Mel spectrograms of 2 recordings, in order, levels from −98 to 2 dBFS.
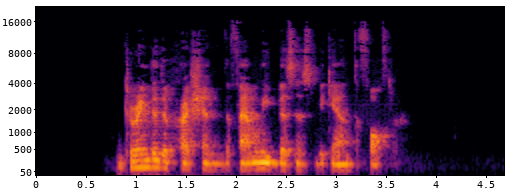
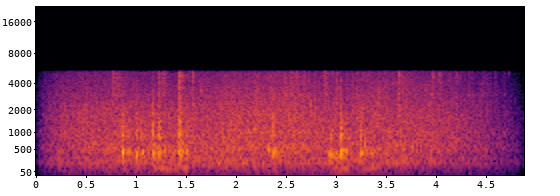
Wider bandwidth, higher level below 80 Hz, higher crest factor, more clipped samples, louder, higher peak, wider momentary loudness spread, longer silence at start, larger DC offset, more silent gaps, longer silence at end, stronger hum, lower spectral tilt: first, 15.5 kHz vs 5.4 kHz; about the same, -62 dBFS vs -60 dBFS; about the same, 22 dB vs 24 dB; neither; first, -23 LUFS vs -28 LUFS; about the same, -2 dBFS vs -4 dBFS; about the same, 11 LU vs 12 LU; first, 0.8 s vs 0.05 s; neither; neither; first, 1.15 s vs 0.15 s; neither; about the same, -5.5 dB/octave vs -5 dB/octave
